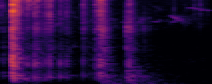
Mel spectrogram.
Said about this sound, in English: It is a bit cooler in here than I might expect. I'm just closing the window, that's what that noise is.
